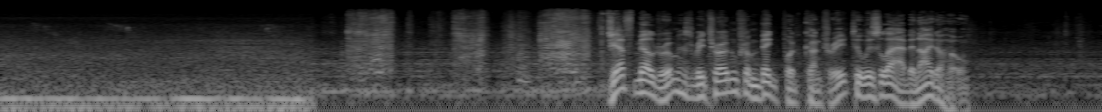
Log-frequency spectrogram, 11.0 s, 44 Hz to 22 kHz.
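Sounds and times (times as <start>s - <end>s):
zipper pulled open: 3.4s - 6.1s.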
